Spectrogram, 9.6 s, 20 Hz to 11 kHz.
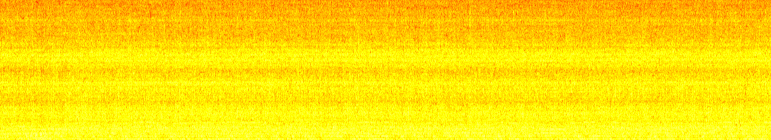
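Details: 1966 Chevy Biscayne 396 big block on new throttle linkage, first run pulling from gas tank, parked on a grade: loud steady even rumble with no stumbles or knocks; running smoothly.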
